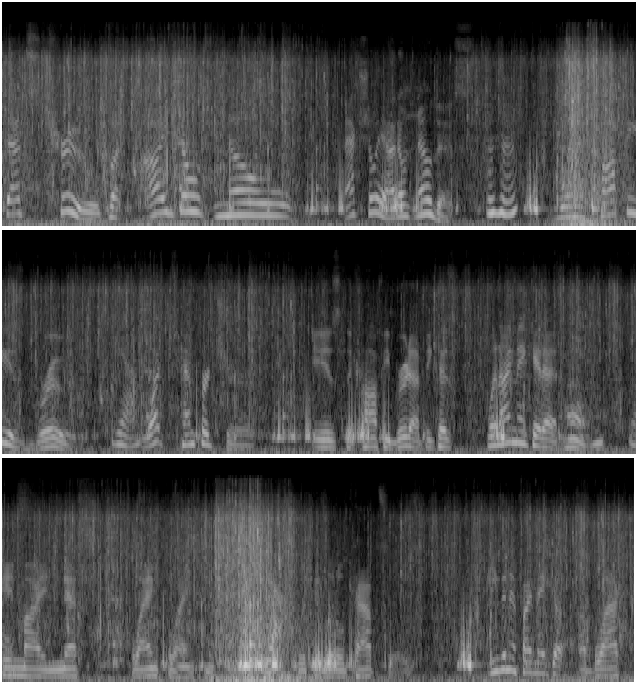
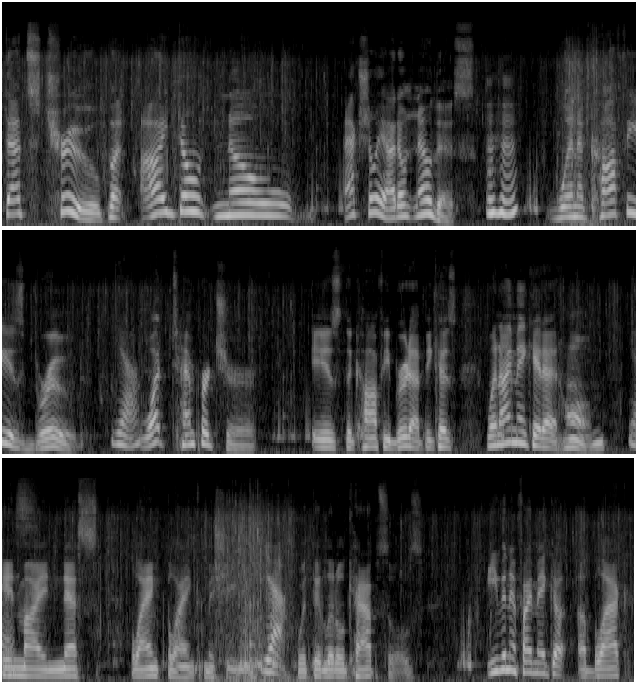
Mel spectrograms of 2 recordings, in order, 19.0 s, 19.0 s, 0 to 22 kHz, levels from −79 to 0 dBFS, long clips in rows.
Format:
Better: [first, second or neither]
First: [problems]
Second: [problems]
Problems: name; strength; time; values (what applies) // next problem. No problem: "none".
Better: second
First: wind noise on the microphone; heavy; 2 dB above the speech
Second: wind noise on the microphone; occasional gusts; 15 dB below the speech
